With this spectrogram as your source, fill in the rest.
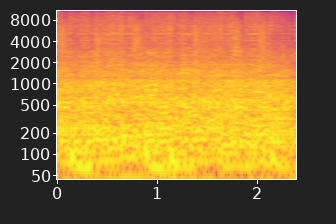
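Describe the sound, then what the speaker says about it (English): A helicopter hovering over Humvees for a load lift, its rotor chopping loudly and steadily up close, a dense continuous thrum with no pauses. "we'll approach the Humvees and hover over them"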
